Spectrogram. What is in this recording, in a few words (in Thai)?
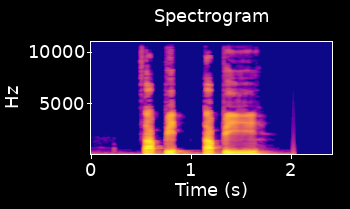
ตะปิ๊ดตะปี่, ภาษาโคราช; กำลังผลิใบ เริ่มผลิใบ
